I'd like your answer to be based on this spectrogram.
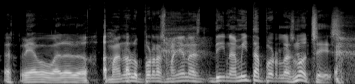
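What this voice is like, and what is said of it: Put-on character voice, Cuban-sounding. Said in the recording (Spanish): “pon voz eh, de Manolo ... Manolo pero es cubano o algo así, porque te ha salido un Manolo”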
